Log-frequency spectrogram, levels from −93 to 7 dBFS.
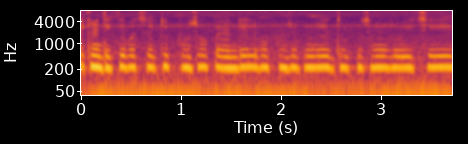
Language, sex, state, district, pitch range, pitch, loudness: Bengali, female, West Bengal, Paschim Medinipur, 225-230 Hz, 230 Hz, -14 LUFS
